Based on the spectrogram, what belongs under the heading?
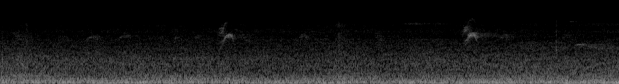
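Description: A bird giving a few short, high chirps a second or two apart over a steady low background rumble.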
